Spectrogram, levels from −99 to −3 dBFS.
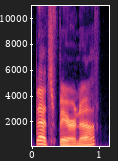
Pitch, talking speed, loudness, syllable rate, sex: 210 Hz, 155 wpm, -17 LUFS, 4.5 syllables/s, female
